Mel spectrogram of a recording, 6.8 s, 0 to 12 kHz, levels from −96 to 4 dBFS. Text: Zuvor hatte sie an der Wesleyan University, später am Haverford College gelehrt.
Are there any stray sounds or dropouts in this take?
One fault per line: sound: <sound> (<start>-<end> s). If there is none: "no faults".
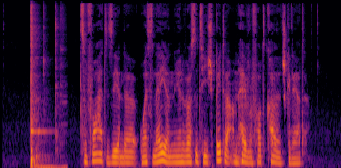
sound: thud (0.6-1.4 s)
